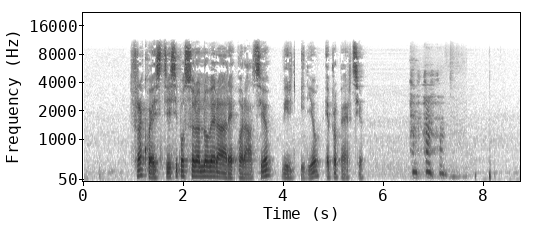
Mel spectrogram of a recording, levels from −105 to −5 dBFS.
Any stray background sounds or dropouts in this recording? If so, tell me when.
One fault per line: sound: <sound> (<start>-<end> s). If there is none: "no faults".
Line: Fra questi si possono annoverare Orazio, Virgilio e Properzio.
sound: dropout (4.2-4.4 s)
sound: laugh (6.5-7.7 s)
